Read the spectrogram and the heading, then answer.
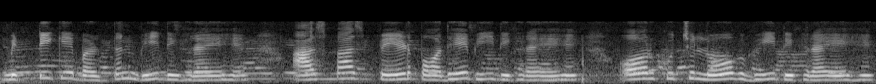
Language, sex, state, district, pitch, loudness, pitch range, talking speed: Hindi, female, Madhya Pradesh, Dhar, 225 Hz, -17 LUFS, 210-255 Hz, 145 wpm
